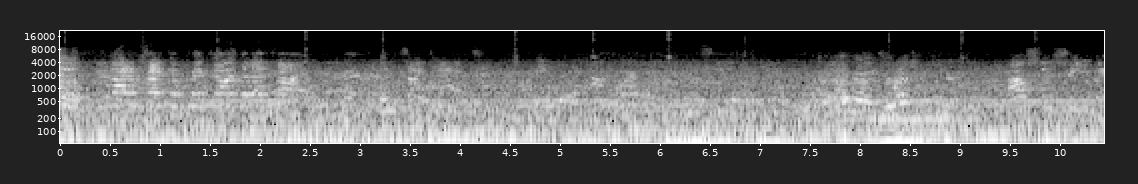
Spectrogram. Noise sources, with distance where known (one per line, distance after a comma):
unidentified human voice, near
